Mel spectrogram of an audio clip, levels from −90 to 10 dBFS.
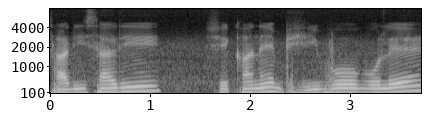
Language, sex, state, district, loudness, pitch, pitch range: Bengali, male, West Bengal, North 24 Parganas, -19 LUFS, 130 Hz, 115-145 Hz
